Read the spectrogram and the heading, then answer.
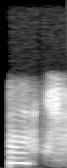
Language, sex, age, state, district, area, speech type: Tamil, female, 18-30, Tamil Nadu, Pudukkottai, rural, conversation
